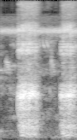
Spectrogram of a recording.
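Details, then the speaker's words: Chicken with a severe cold (sipon), during nasal declogging: two short, harsh, croaking, frog-like breath sounds, a wet rattle (rales) in the chest. "So kung maririnig niyo medyo may parang palaka sa hinga niya"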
